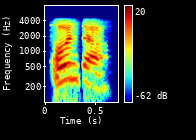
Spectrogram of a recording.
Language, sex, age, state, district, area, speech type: Nepali, female, 18-30, West Bengal, Darjeeling, rural, conversation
